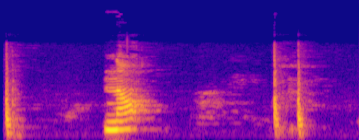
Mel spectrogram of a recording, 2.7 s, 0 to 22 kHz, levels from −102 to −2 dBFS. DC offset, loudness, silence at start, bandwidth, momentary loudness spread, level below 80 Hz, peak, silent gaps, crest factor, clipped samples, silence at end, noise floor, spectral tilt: under 0.1%; -17 LUFS; 0.05 s; 7.2 kHz; 16 LU; -64 dBFS; -2 dBFS; none; 18 dB; under 0.1%; 0.4 s; -54 dBFS; -7 dB/octave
